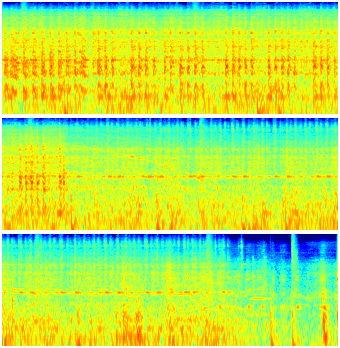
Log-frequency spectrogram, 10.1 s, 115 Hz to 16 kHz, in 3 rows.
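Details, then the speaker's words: 2019 Nissan Titan V8, previously starting fine: starter cranks steadily for several seconds but engine never catches; battery drained by cranking, owner suspects possibly fuel-related issue, charging overnight to retest. "uh but now I'm having an issue when starting it turns over but it doesn't actually start let me show you what that sounds like"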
